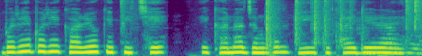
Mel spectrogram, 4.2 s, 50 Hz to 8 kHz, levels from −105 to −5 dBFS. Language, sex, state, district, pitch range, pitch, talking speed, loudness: Hindi, female, Arunachal Pradesh, Papum Pare, 250-270 Hz, 260 Hz, 185 wpm, -13 LUFS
